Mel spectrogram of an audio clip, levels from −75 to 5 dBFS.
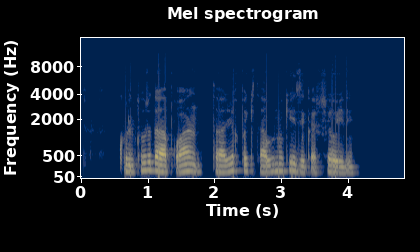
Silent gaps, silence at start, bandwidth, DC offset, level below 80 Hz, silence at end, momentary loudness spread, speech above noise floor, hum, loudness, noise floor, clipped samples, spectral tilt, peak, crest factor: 1.86-1.97 s; 0.6 s; 11 kHz; under 0.1%; -56 dBFS; 0.75 s; 12 LU; 41 dB; none; -26 LUFS; -67 dBFS; under 0.1%; -8.5 dB/octave; -8 dBFS; 20 dB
